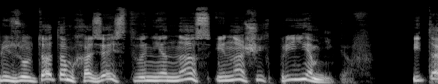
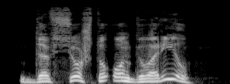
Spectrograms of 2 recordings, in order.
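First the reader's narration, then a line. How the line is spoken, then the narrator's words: Indignant. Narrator (Russian): возмущенно начал Киров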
